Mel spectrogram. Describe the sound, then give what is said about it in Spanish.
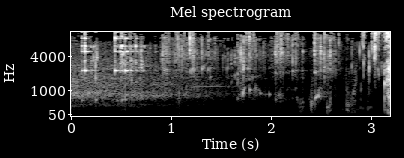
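A cold drink pours into a glass over ice, with bright trickling liquid and several sharp clinks of cubes knocking together, ending on a louder splash. No one speaks. “Lo que tardas en beberte una bebida bien fresquita, con sus hielos, cuando estás en pleno verano y a 40 grados a la sombra”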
